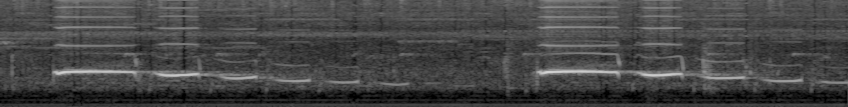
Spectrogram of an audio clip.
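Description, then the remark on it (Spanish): A potoo sings two mournful phrases, each a run of five or six clear, wailing whistled notes that step steadily downward in pitch. The phrases are separated by a short pause, with no voices. “Su canto es muy particular y la gente lo relaciona con los de una persona moribunda.”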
